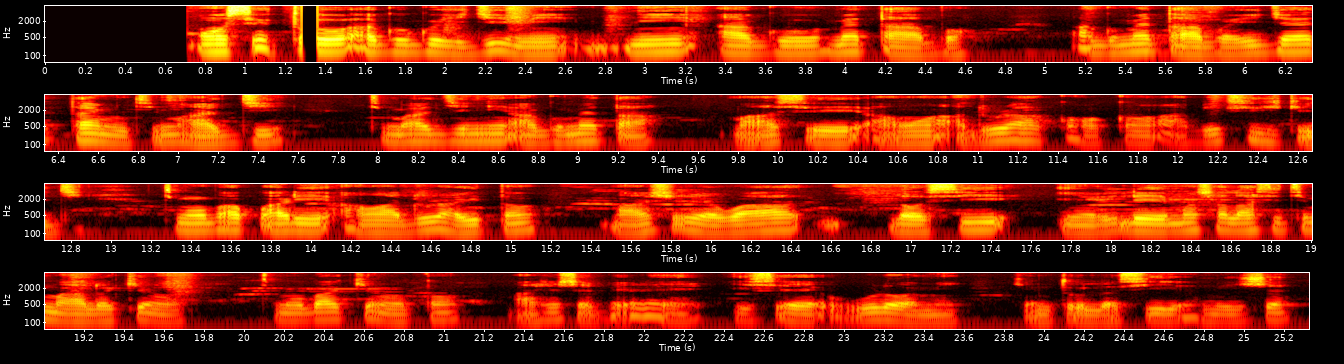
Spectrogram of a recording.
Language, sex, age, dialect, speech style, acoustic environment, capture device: Yoruba, male, 25-34, Nigeria - Ibadan, happy, nature, mobile / Linux / Chrome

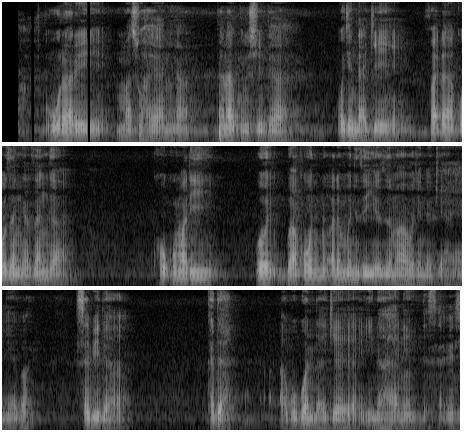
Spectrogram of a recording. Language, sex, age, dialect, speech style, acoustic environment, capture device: Hausa, male, 25-34, Nigeria - Kano, happy, silence, mobile / Linux / Chrome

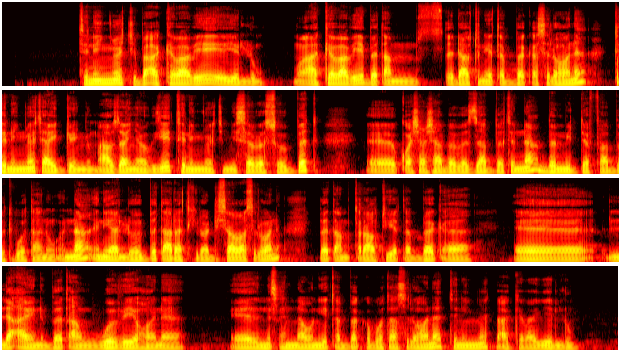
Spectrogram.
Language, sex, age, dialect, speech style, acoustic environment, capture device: Amharic, male, 25-34, Ethiopia - Addis Ababa, excited, silence, mobile / Linux / Chrome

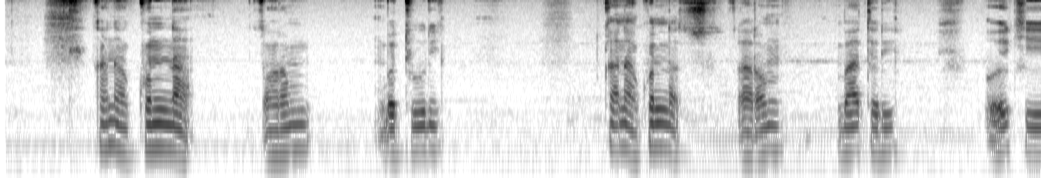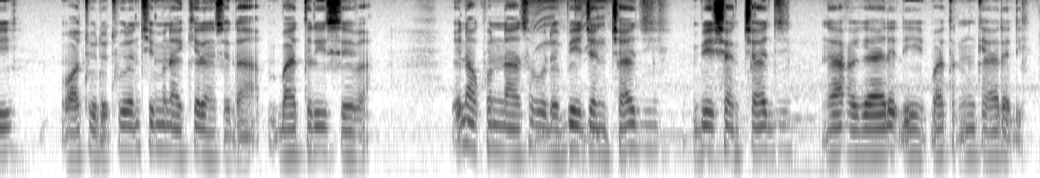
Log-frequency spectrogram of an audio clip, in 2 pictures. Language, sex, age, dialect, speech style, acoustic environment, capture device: Hausa, male, 25-34, Nigeria - Nigerian Standard, happy; focused, silence, mobile / Linux / Chrome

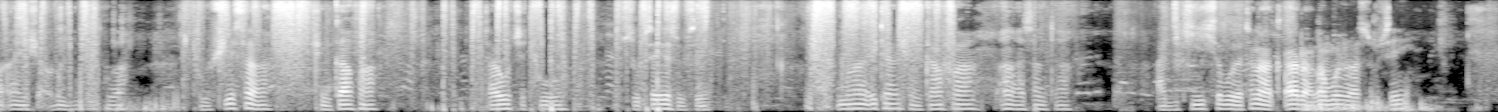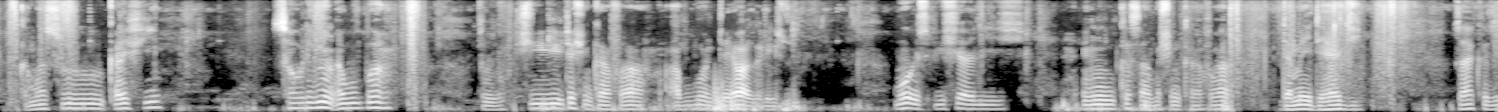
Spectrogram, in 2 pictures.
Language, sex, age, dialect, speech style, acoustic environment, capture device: Hausa, male, 18-24, Nigeria - Katsina, happy, silence, mobile / Linux / Chrome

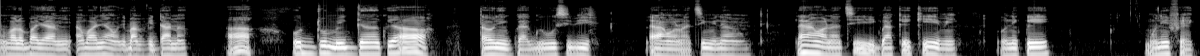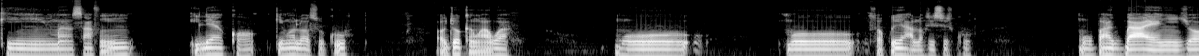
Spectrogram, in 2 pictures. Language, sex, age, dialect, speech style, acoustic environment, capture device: Yoruba, male, 18-24, Nigeria - Lagos Yoruba, focused, silence, mobile / Linux / Chrome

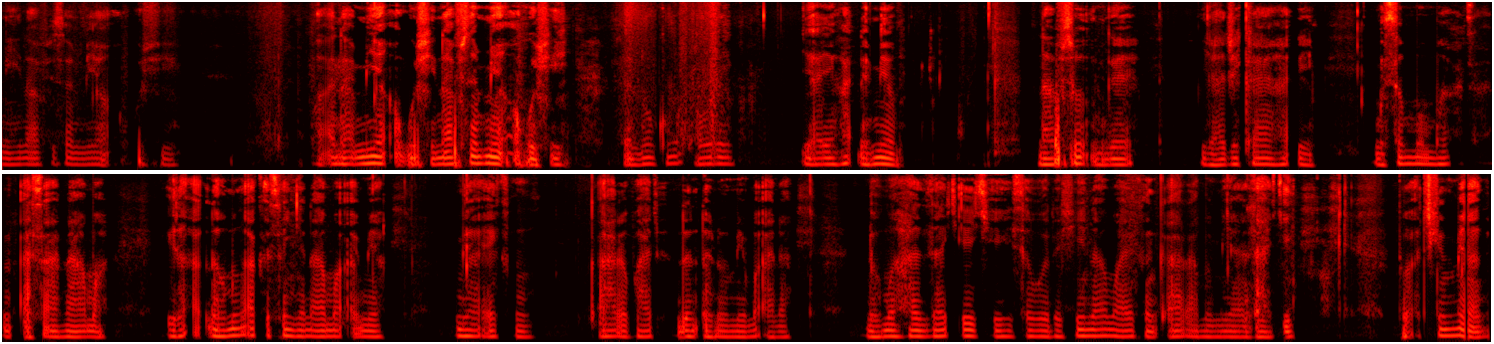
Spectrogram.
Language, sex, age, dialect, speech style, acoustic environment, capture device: Hausa, male, 25-34, Nigeria - Kano, happy, silence, mobile / Linux / Chrome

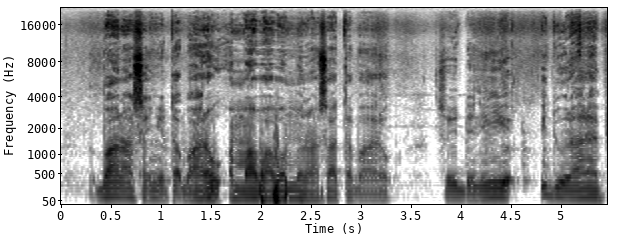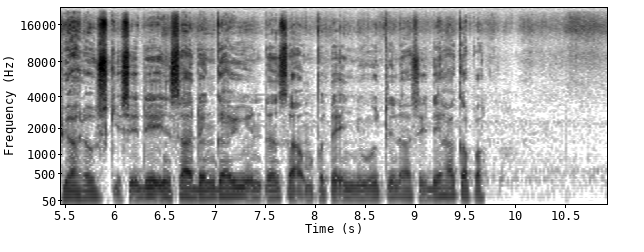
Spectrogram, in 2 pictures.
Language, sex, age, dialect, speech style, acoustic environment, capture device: Hausa, male, 18-24, Nigeria - Kano, tired, people talking, mobile / macOS / Safari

